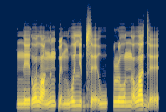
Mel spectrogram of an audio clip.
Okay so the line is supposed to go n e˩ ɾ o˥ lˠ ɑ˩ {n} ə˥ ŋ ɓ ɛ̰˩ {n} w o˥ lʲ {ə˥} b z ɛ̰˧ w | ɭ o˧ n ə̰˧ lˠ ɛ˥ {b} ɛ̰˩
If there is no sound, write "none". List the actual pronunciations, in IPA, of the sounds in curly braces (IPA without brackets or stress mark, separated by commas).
ŋ, n, ə˥, d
